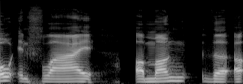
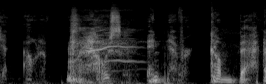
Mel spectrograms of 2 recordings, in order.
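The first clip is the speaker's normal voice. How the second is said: whispering; 11 dB quieter than usual. Quoting a movie character's line to another speaker: imitating Tom. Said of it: "That's exactly how he says it".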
